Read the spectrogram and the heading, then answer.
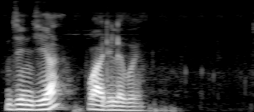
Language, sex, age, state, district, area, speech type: Assamese, male, 30-45, Assam, Lakhimpur, rural, spontaneous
